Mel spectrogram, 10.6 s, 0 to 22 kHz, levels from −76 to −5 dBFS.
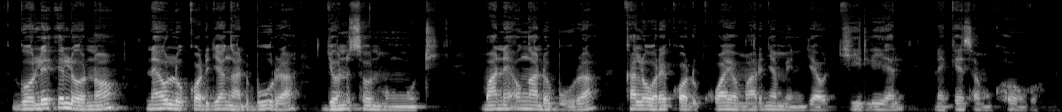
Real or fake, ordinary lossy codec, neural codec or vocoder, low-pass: fake; none; vocoder, 44.1 kHz, 128 mel bands every 256 samples, BigVGAN v2; none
